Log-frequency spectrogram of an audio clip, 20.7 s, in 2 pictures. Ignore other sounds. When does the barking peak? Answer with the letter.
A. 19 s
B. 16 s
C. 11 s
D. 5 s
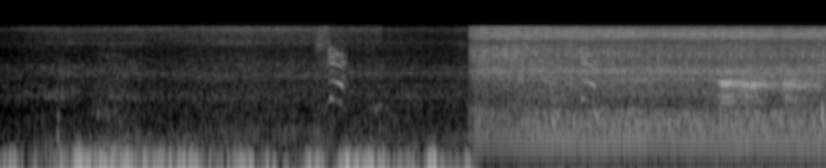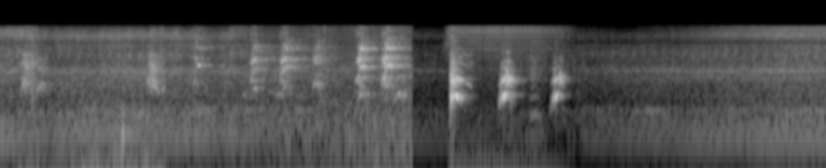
B.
